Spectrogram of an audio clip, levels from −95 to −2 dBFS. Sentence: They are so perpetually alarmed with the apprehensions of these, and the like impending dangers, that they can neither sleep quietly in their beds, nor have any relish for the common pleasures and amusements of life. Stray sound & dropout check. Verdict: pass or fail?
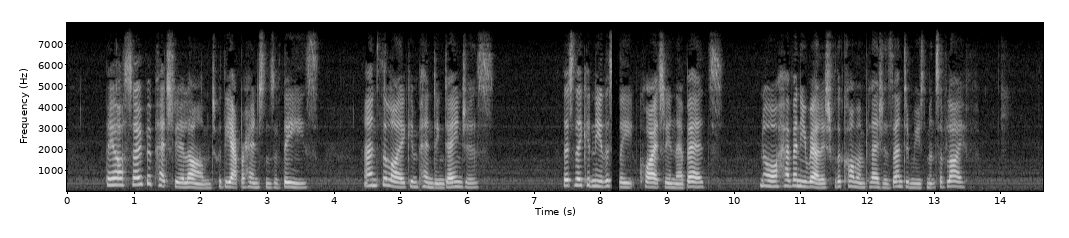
fail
